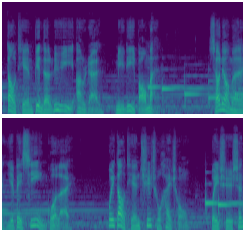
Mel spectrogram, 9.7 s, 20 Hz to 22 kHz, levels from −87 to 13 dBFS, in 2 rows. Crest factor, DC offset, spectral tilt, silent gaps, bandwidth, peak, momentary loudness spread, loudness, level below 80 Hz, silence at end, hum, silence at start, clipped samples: 20 dB; under 0.1%; -5 dB/octave; none; 15 kHz; -10 dBFS; 12 LU; -30 LUFS; -56 dBFS; 0 s; none; 0 s; under 0.1%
